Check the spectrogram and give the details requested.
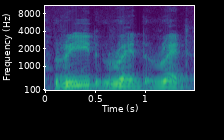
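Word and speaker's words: read: പൊതുവെ വെർബ് ആയിട്ടാണ് മനസ്സിലാക്കുന്നത് റീഡ് റെഡ് റെഡ് അതിന്റെ സ്പെല്ലിംഗ് ഒരുപോലെ തന്നെയാണ് ഉച്ചാരണം മാത്രമേ മാറുന്നുള്ളൂ റീഡ് റെഡ് റെഡ് പക്ഷെ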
